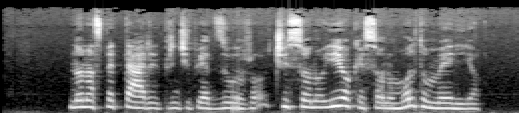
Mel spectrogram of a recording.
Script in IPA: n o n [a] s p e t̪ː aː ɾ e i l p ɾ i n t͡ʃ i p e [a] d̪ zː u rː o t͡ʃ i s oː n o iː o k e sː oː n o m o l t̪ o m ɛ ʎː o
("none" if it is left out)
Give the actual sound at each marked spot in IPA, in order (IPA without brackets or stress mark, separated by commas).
a, a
